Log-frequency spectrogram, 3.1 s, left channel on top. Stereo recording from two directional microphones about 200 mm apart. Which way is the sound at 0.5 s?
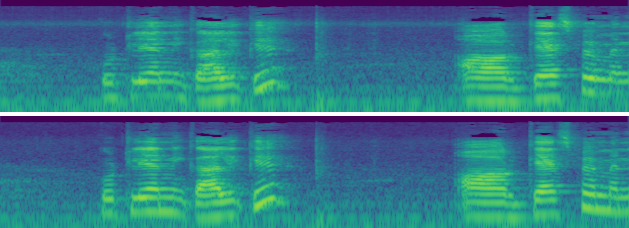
45° right (ahead or behind).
